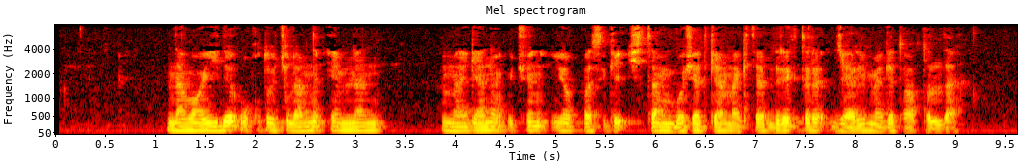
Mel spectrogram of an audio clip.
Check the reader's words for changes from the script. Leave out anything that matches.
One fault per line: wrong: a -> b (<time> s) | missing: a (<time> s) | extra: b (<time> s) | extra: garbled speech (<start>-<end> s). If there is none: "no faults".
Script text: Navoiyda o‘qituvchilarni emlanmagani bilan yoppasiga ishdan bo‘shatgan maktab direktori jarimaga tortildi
wrong: bilan -> uchun (4.6 s)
